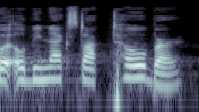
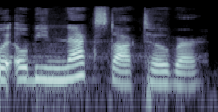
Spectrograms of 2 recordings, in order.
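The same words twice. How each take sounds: First: The word "October" carries the stress. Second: The word "next" carries the stress. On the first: It is in October, not November. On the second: It is next year's October, not this one.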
